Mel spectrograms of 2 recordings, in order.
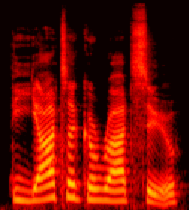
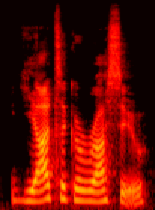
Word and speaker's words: Yatagarasu: the Yatagaratsu. I'm putting a T in there at the end. Yatagarasu. Okay. The Great Thief Yatagarasu. Interesting. Under the mark of a legendary bird, the Yatagarasu is noble to the end.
